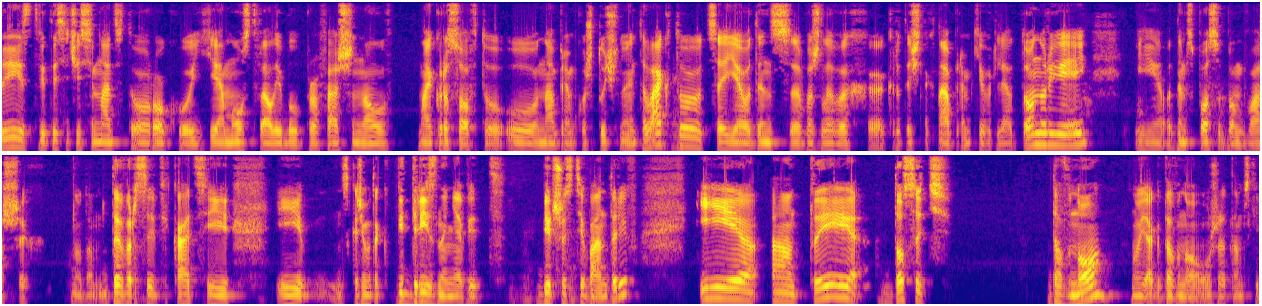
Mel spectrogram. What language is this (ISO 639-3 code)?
ukr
